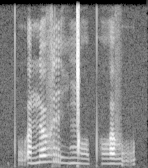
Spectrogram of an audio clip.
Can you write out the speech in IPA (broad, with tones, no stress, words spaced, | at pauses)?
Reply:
pʼṵ˨ɐ̯ nœ˦vri̤˨ŋ͡ǀɔ̤˨ pʰɔ̤˨ɐ̯vṵ˨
